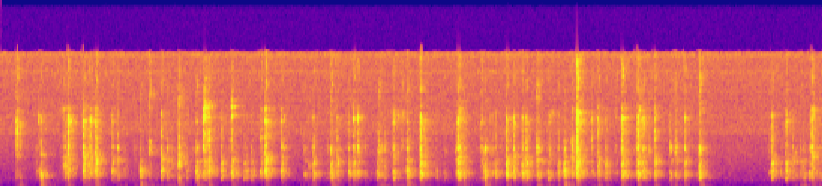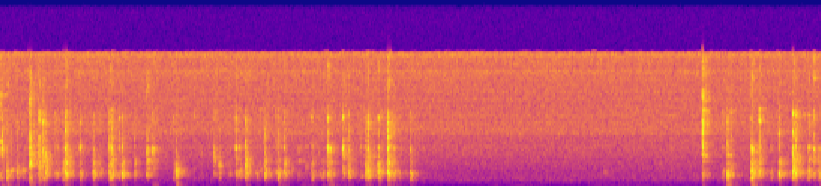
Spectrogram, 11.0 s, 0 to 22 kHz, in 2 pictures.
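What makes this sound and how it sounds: Fingertips of both hands type steadily on a compact white 60% mechanical keyboard with plastic keycaps and RGB backlight. Rapid, bright plastic clacks with short, dry decay come in bursts, broken by a brief pause around five seconds and a longer lull before typing resumes near the end.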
